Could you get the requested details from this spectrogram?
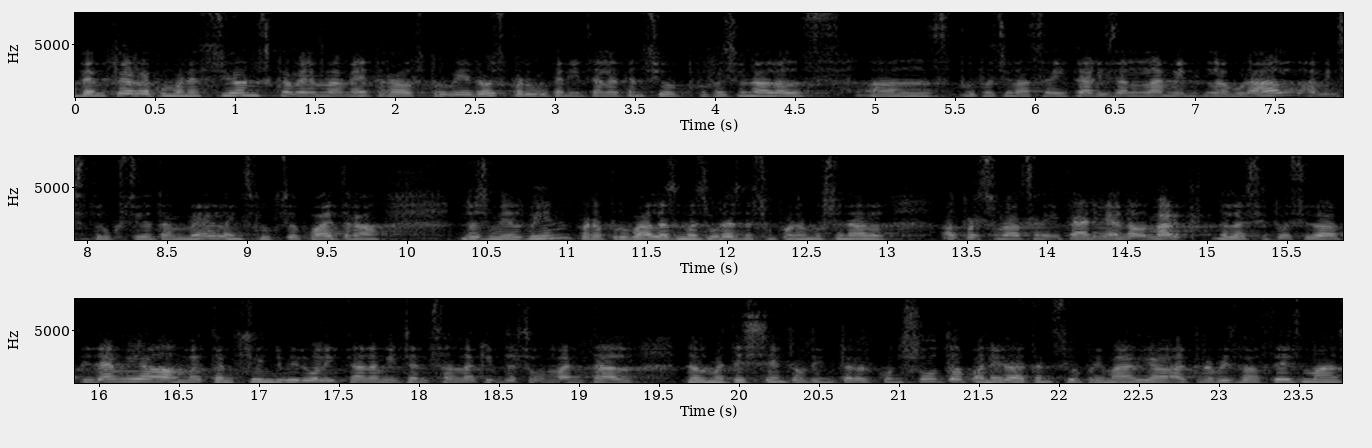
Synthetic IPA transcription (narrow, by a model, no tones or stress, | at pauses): bɛmferəkumənəsionskəβɛməmɛt̪ɾəːlˠspɾuβəiðospəɾuɾɣənid͡zalət̪ənsiopɾufəsiunalˠəlˠs | əlˠspɾufəsiunalˠsːənit̪aɾizənlambit̪ləβuɾalˠəminst̪ɾuksiot̪əmbeləinst̪ɾuksiokwat̪ɾəd̪ozmilˠβinpəɾəpɾuβaləzməzuɾəzðəsupɔɾt̪əmusiunalˠ | əlˠpəɾsunalˠsənit̪aɾiəːnəlˠmaɾkd̪ələsit̪uəsioðələpiðɛmiəːmət̪ənsioind̪iβiðuəlidd͡zaðəmid͡ʒənsanləkip̚d̪əsəumənt̪alˠ | d̪əlˠmət̪eʃsent̪ɾəud̪int̪əɾət̪̚kunsulˠt̪əkwaneɾəːt̪ənsiopɾimaɾiəːt̪ɾəβezðəlˠθezmə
